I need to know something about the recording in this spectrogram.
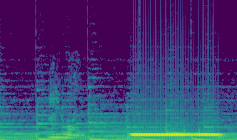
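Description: The ringback tone of an outgoing phone call placed by Radio Caritas Voz al Corazón sounds once, a steady, loud mid-pitched beep lasting about a second, over a quiet rhythm of soft thumping beats.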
